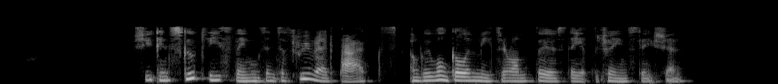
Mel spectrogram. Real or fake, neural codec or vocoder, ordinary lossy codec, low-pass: fake; codec, 24 kHz, 1 kbps, SNAC; MP3, 24 kbps; 7.2 kHz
